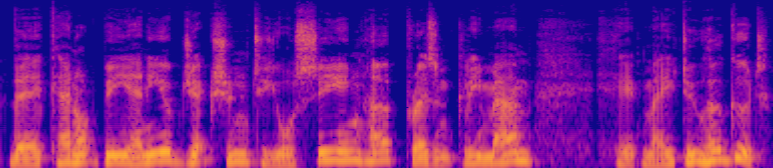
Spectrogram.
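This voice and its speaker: A man voicing a meek, nervous gentleman doctor from a storybook, soft, hesitant and deferential. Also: on the high side, lively intonation, unhurried, pitched above the performer's own voice. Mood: mild, deferential.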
